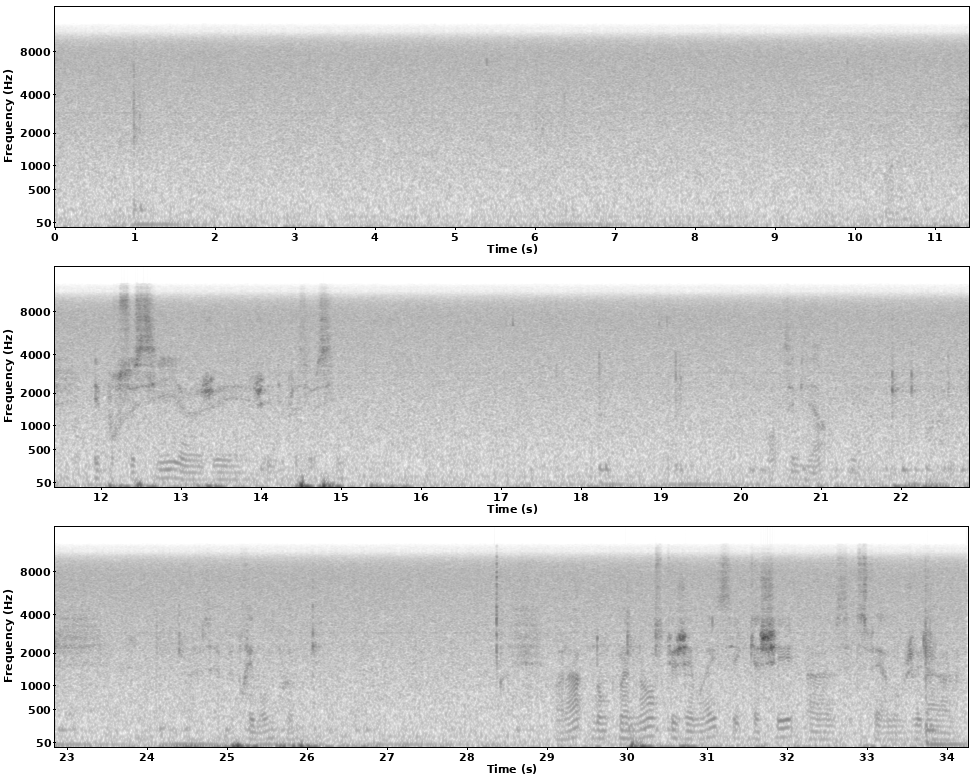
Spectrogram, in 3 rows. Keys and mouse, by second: 1.0 g, 6.4 g, 10.8-13.1 middle drag, 13.1 g, 18.3 g, 19.3 Tab, 26.9 middle click, 31.4-34.2 drag, 33.7 m.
